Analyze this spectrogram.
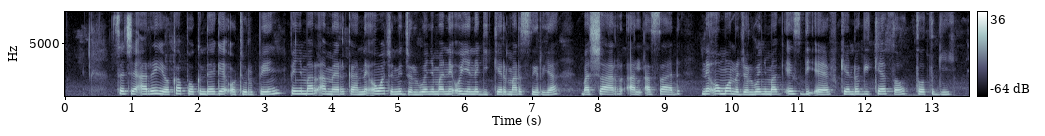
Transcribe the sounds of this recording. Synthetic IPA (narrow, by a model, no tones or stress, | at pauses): set͡ʃɛʔaɾɪjɔkapokndɛɡeʔoturpiɲpiɲmara̰mɛɾɪkanɛ̰ʔowat͡ʃɔnɪd͡ʒolweɲmanɛʔojeneɡɪkermarsɪɾɪjabaʃara̰la̰sad | nɛʔomɔnɔd͡ʒɔlweɲmaɡɛsdiʔɛfkendoɡɪkɛt̪ɔt̪ot̪ɡɪ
